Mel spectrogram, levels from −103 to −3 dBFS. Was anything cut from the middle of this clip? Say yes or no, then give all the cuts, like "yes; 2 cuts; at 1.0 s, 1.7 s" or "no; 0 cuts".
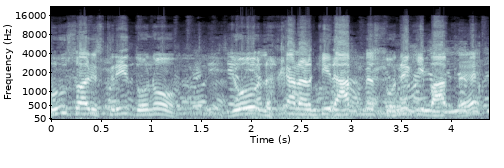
no; 0 cuts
